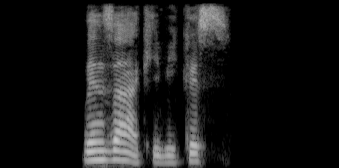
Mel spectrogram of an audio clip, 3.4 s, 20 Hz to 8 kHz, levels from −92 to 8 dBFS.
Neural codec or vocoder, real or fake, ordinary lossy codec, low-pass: vocoder, 44.1 kHz, 80 mel bands, Vocos; fake; AAC, 48 kbps; 7.2 kHz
